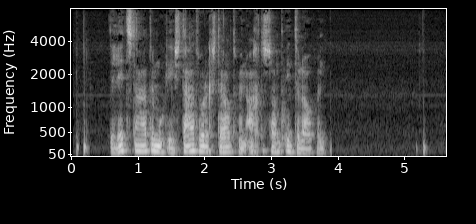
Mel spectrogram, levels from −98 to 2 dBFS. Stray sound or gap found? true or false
false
